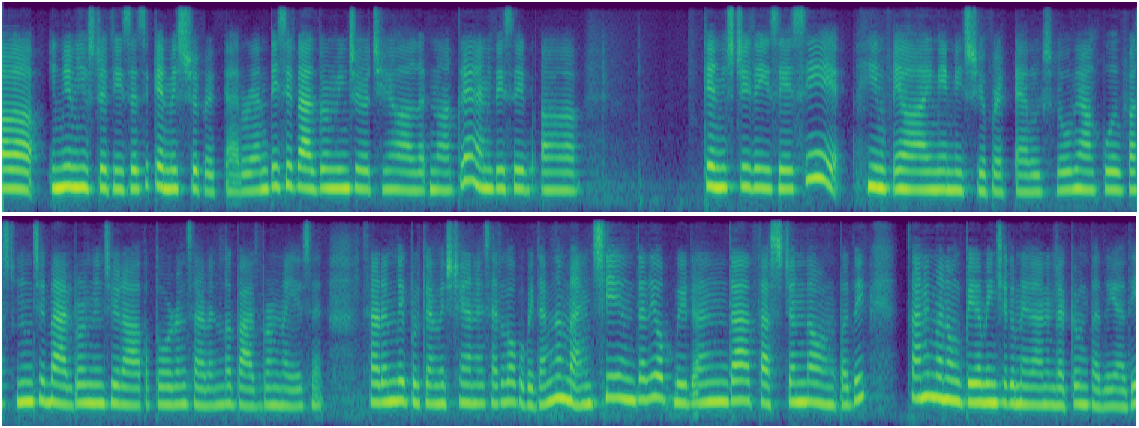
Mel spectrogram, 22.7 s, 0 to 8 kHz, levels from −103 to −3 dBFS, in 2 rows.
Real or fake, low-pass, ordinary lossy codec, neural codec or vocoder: fake; 7.2 kHz; none; codec, 16 kHz, 0.5 kbps, FunCodec, trained on Chinese and English, 25 frames a second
